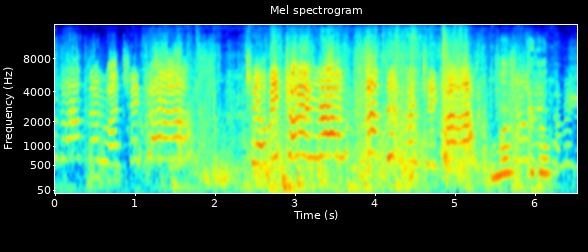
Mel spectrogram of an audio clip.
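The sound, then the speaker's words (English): Splashing of bubbles in bath water by a child, heard under near-continuous talk that includes a young child's voice. “splashing bubbles around in the bath”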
